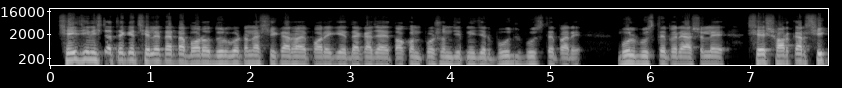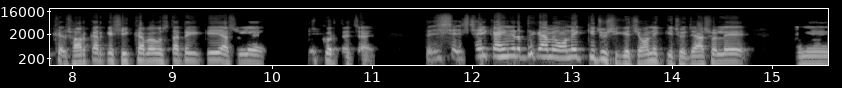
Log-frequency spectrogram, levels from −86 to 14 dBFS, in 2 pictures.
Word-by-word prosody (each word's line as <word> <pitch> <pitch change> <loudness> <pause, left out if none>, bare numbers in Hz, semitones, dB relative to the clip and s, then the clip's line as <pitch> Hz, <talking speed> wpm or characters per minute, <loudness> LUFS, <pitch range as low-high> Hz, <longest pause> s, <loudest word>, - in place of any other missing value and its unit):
সেই 175 +1 +7
জিনিসটা 185 -1 +1
থেকে 180 0 +3
ছেলেটা 165 0 +2
একটা 155 -1 +3
বড় 145 0 +3
দুর্ঘটনার 140 0 -1
শিকার 135 -1 0
হয়। 125 -1 +1
পরে 125 0 +1
গিয়ে 120 -1 -1
দেখা 120 +1 +1
যায় 115 -1 +1
তখন 125 +2 -2
প্রসঞ্জিত 125 -1 -4
নিজের 115 -1 -4
ভুল 130 +1 -3
বুঝতে 125 +1 -5
পারে। 110 -1 0 0.5
ভুল 145 +1 +4
বুঝতে 130 +1 -1
পেরে 130 -1 +1
আসলে 130 0 -2 0.4
সে 155 - +5
সরকার 140 +3 +4
সিক 160 0 +2 0.2
সরকারকে 170 +4 +2
শিক্ষা 170 +2 +2
ব্যবস্থাটাকেই 170 +1 +1
আসলে 155 0 -2 0.6
ঠিক 415 - -13
করতে - - 0
চায়। - - -3 0.7
সে - - -3 0.2
সেই 260 +2 +3
কাহিনীর 255 +1 +6
থেকে 290 -6 +2
আমি 240 - +1
অনেক 245 +1 +3
কিছু 215 -4 0
শিখেছি, 135 -2 -2
অনেক 170 0 0
কিছু 130 -2 -3
যে - - +2
আসলে 155 +3 0 0.7
মানি 130 +2 -4
145 Hz, 175 wpm, -22 LUFS, 130-175 Hz, 0.7 s, সেই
